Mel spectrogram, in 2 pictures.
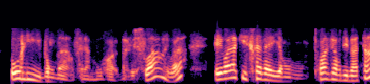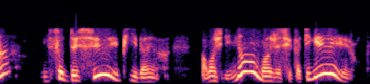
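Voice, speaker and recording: Speaking at a moderate pace, a man leaves long, frequent pauses while his loudness swings widely. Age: 50s. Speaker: caller. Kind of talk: personal testimony on radio call-in. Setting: phone call.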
